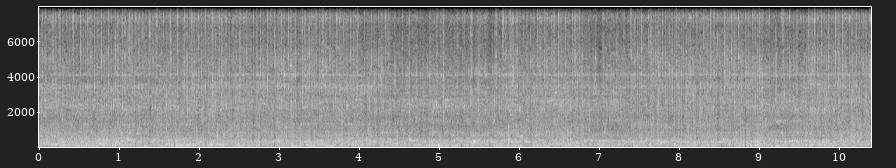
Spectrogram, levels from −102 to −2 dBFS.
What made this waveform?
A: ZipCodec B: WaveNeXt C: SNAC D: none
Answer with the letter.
C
